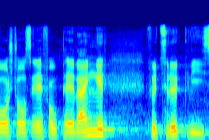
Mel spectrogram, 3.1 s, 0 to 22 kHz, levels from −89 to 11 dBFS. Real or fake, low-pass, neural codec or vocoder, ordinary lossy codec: real; 9.9 kHz; none; none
